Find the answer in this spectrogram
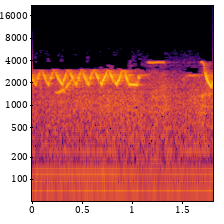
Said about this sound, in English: Listen. That's a very rare nightingale.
